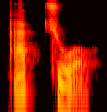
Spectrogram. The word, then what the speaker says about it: actual: And the second word, we see T-U-A as a second syllable. So the T is pronounced ch-ch, actual.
